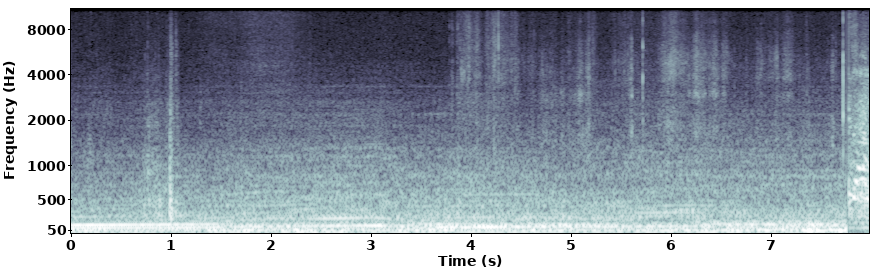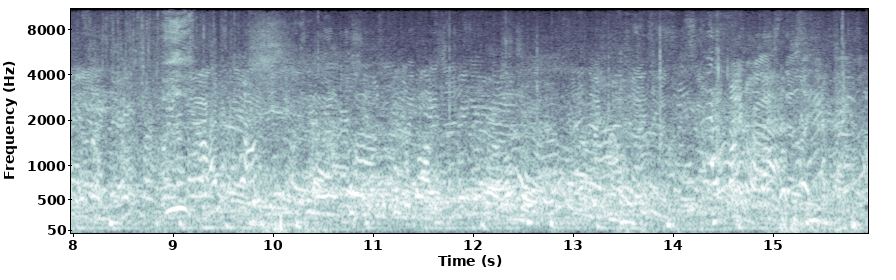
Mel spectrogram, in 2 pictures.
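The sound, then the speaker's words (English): Crowd ambience of runners at a race start: a low rumble under murmured voices, then a sudden shift to busier babble from many people talking at once. “you will be privy to some race sounds and runner ambiance”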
